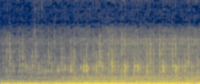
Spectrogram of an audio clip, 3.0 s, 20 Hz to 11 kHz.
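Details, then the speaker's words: 1991 Nissan D21 ute, 5-speed, with a single-row cam chain: idling petrol engine with a loose, uneven rattling tick over a low hum. Timing chain noise. "that is cam chain noise you can hear it's got single row cam chain in this one"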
